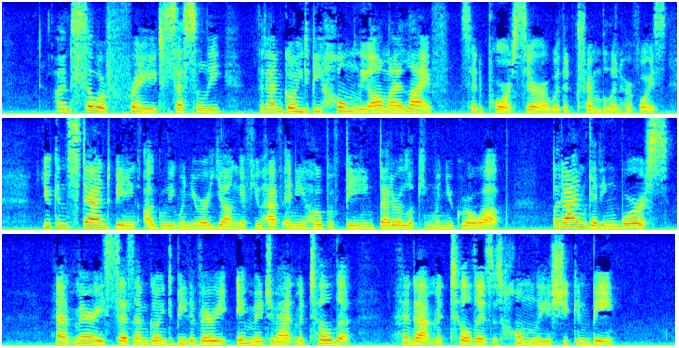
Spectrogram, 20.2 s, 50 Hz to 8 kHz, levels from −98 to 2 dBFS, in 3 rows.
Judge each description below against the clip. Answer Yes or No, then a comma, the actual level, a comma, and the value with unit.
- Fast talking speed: Yes, fast, 210 wpm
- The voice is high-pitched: Yes, high, 215 Hz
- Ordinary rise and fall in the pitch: Yes, average, 3.4 semitones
